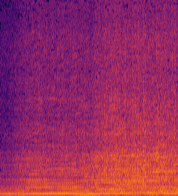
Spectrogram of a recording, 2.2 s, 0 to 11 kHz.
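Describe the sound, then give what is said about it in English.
A Mustang GT's engine drones loud from inside the car as it drives at about 100 km/h with the radio and air conditioning on, a deep steady rumble with slight rises in pitch as it revs, continuous throughout and with no talking. “we're having a conversation at 100 clicks in a Mustang GT and the radio's on”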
